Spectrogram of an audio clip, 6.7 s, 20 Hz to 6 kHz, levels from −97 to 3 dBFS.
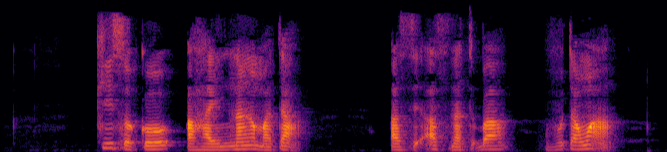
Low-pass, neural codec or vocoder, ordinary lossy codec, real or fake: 5.4 kHz; none; AAC, 24 kbps; real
